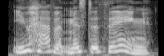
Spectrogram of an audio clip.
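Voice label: you Haven T Missed A Thing, female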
